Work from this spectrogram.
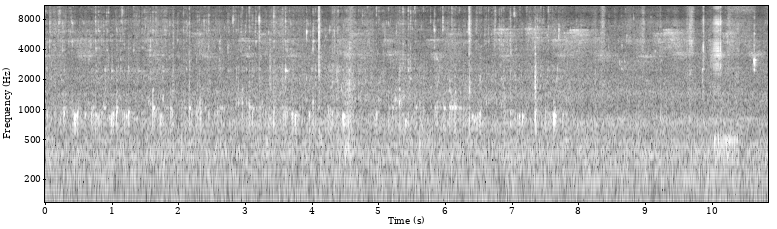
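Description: Water drains from a Ford Powerstroke diesel fuel filter through a yellow plastic drain cap, a faint, steady trickle and drip pouring into a container for the whole stretch.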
